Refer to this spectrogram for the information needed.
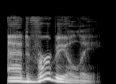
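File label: "adverbially", British English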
